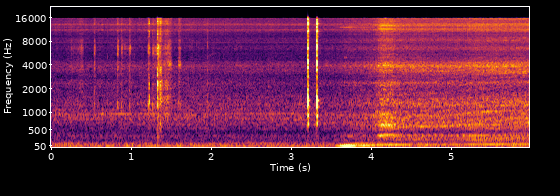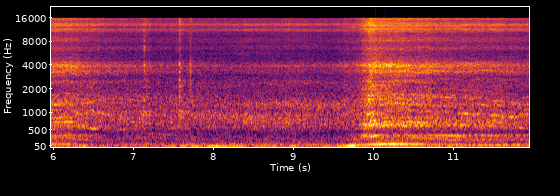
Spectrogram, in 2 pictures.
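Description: Porsche Boxster's flat-six idling, blipped hard about four seconds in and sinking back down over the next few seconds, then revved again near the end. Two sharp clicks come just before the first rev.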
